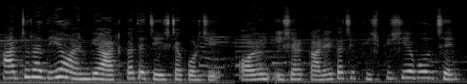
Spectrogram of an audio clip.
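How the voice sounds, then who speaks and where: A woman's voice: high-pitched, fairly quick, soft background music. A woman narrating a scripted dramatic love story as its storyteller.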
